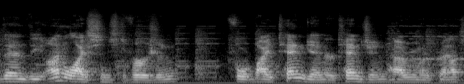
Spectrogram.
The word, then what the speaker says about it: Tengen: I've always called them Tengen, even though I guess it's pronounced Tengen. But because it looks, in our language, I think, the way it's spelled, T-E-N-G-E-N, would be Tengen. It rolls off the tongue.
